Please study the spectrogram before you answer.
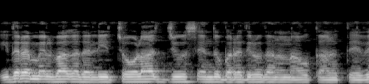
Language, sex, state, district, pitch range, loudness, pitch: Kannada, male, Karnataka, Koppal, 110-120 Hz, -16 LUFS, 115 Hz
